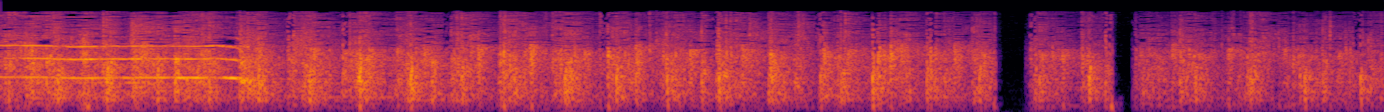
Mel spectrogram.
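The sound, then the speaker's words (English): A church audience applauds steadily to salute their pastor, many hands clapping in a dense, loud, continuous patter. A faint steady tone sounds briefly at the start, and the applause cuts out twice for an instant near the end. “Clap those hands.”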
